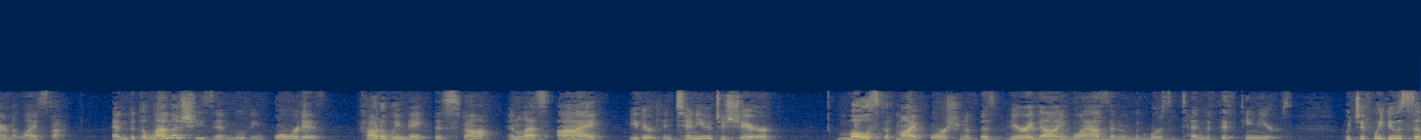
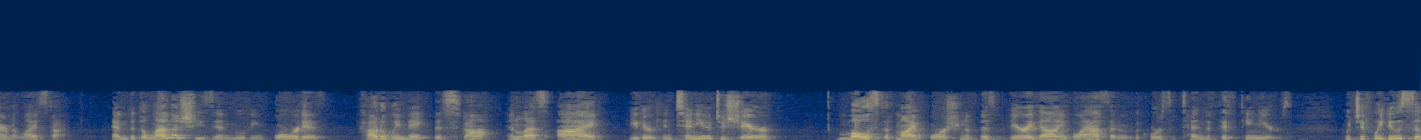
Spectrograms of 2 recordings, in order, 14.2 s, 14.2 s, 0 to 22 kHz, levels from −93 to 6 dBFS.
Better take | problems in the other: second | background sound (Bowed string instrument); 14 dB below the speech

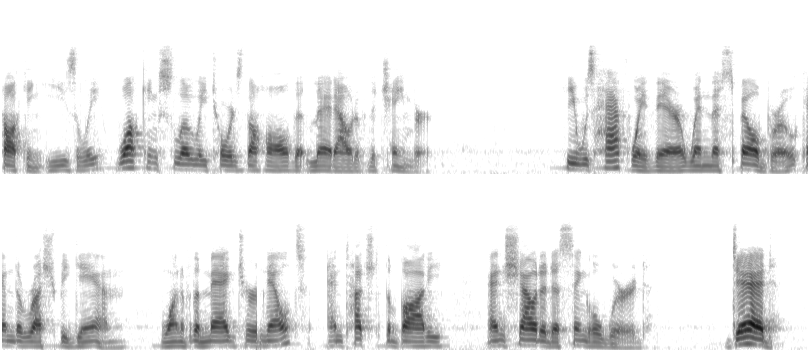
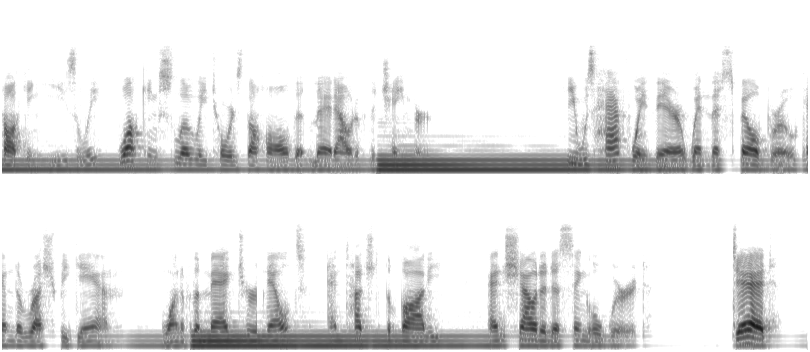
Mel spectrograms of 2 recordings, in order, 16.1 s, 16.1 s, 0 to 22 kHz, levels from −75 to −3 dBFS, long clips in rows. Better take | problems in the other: first | noise reduction (neural mask model RNNoise)

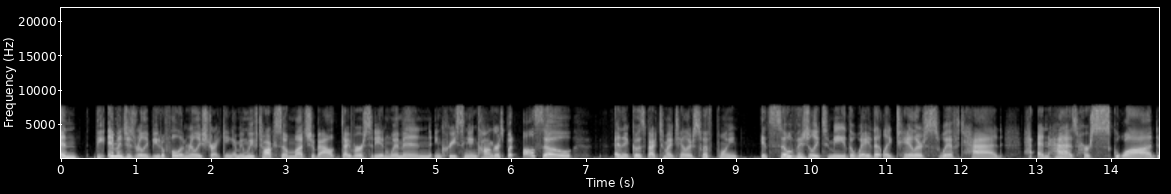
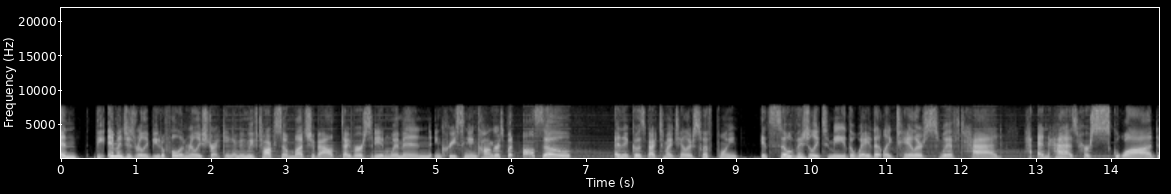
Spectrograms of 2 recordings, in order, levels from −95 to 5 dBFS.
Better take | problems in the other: first | noise reduction (neural separator model SepFormer DNS4)

